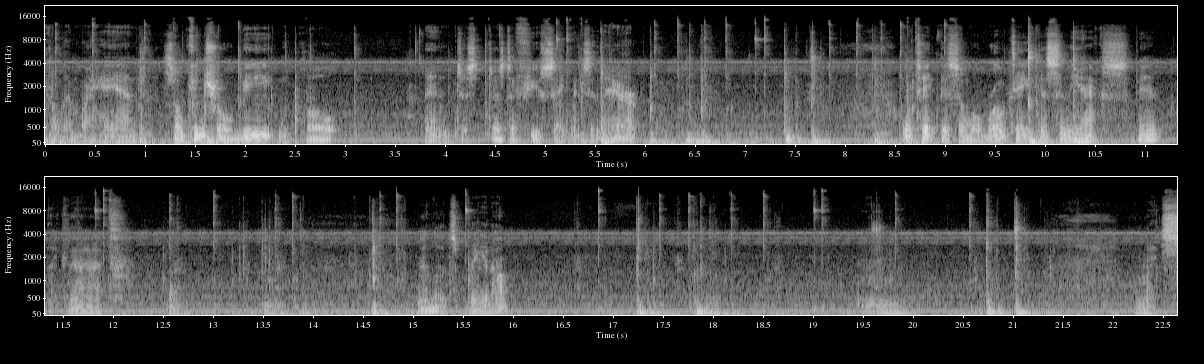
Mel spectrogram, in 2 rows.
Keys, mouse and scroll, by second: 0.1 middle click, 0.7-1.0 scroll up 2, 1.0 shift+middle click, 1.6 ctrl+b, 5.7-6.3 scroll down 5, 6.1 middle click, 6.5 alt+a, 6.6 middle click, 7.1 click, 7.4 Tab, 7.7 a, 7.8 middle click, 8.3 shift+middle click, 8.7 middle click, 9.8 r, 12.5 middle click, 13.2-13.6 scroll down 3, 13.6 shift+middle click, 14.3 scroll down 1, 14.7 shift+middle click, 15.5 click, 17.2 Tab, 17.4 middle click, 17.9 alt+a, 18.2 middle click, 19.0 click, 19.8 middle click, 20.7 Tab, 21.0 a.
